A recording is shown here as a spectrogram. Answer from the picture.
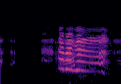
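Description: A high-pitched, drawn-out vocal squeal or call from a person, held for about a second and starting a little past the middle, dipping slightly in pitch toward its end.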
